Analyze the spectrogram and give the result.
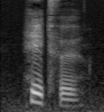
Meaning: Monday
- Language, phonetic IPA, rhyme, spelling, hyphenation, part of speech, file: Hungarian, [ˈheːtføː], -føː, hétfő, hét‧fő, noun, Hu-hétfő.ogg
